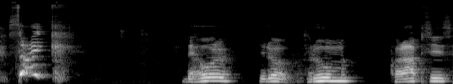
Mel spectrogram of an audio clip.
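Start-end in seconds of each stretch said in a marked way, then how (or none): 0.1-0.7 sudden high-pitched "Psych"; high squeal. Retold or imitated. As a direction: squeal it out with glee. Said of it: "Then he's going to be like".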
